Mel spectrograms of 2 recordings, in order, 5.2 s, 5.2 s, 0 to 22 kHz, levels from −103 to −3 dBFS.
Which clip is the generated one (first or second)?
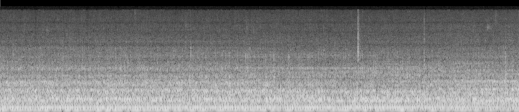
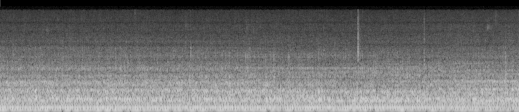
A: first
